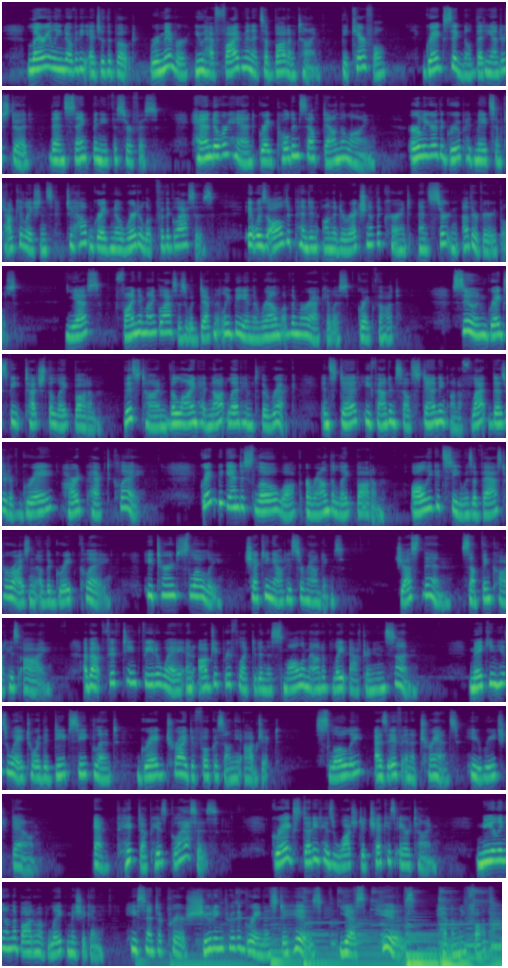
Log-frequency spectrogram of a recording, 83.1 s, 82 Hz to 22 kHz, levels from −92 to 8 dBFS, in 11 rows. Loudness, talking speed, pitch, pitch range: -28 LUFS, 160 wpm, 215 Hz, 195-250 Hz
